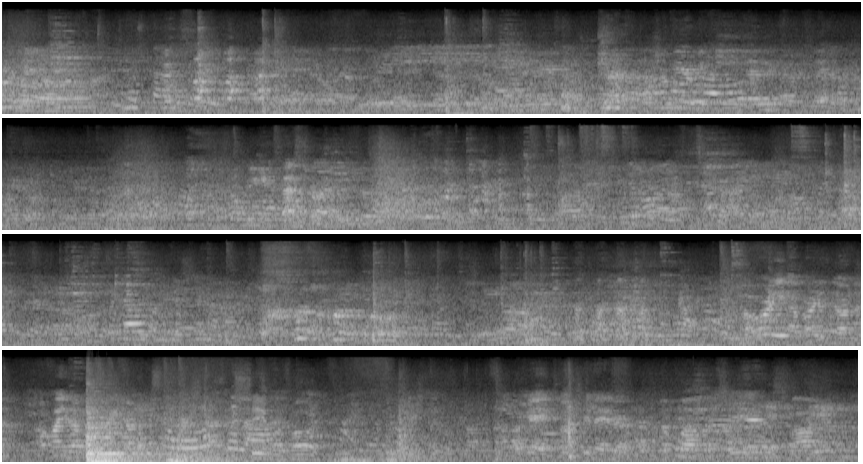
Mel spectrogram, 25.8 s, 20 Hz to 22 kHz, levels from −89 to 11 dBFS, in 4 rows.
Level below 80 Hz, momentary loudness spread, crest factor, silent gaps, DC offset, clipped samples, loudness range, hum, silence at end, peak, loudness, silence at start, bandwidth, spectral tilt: -32 dBFS; 10 LU; 22 dB; none; under 0.1%; under 0.1%; 8 LU; none; 0 s; 0 dBFS; -22 LUFS; 0 s; 16.5 kHz; -5.5 dB/octave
